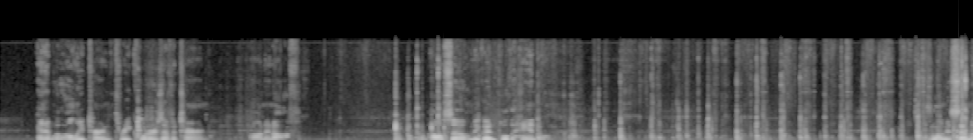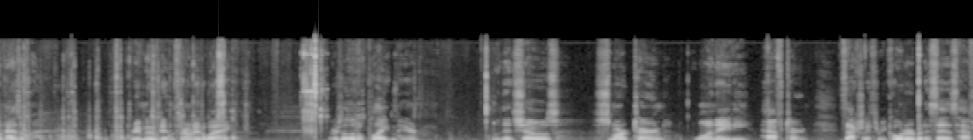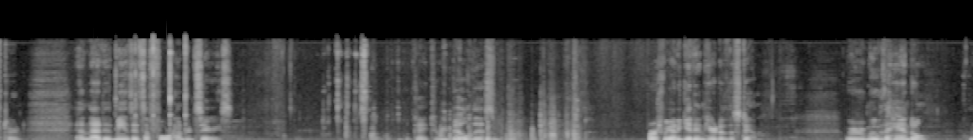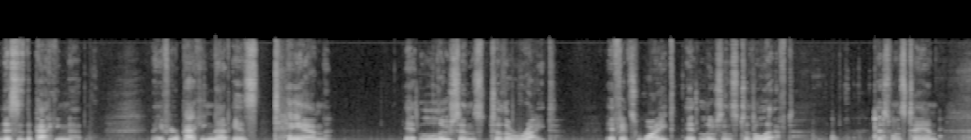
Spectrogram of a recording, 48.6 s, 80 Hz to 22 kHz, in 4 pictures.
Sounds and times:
Speech: 0.5s - 3.8s, 5.4s - 6.9s, 11.6s - 12.7s, 13.8s - 15.1s, 16.3s - 17.4s, 18.2s - 24.6s, 25.3s - 27.3s, 29.4s - 30.6s, 32.4s - 33.9s, 34.9s - 37.6s, 38.4s - 40.6s, 41.6s - 43.5s, 44.1s - 46.4s, 47.4s - 48.2s.

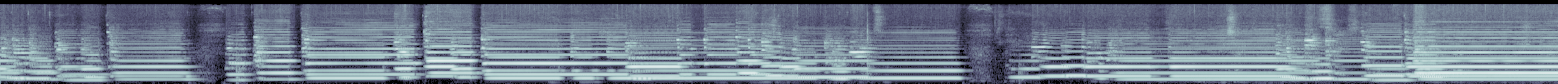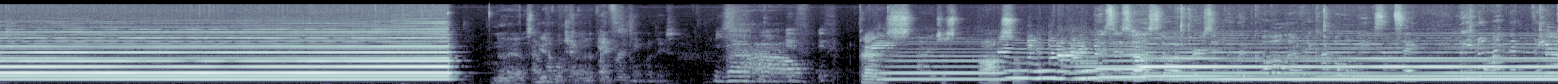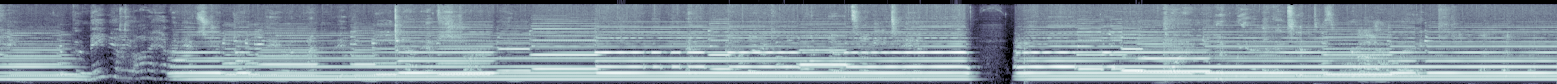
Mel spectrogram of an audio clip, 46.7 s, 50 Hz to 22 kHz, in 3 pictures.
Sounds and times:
Organ: 0.0s - 20.2s, 24.4s - 32.0s, 32.8s - 46.7s
Wind instrument, woodwind instrument: 0.0s - 20.4s, 24.2s - 32.2s, 32.8s - 46.7s
Inside, small room: 0.0s - 46.7s.

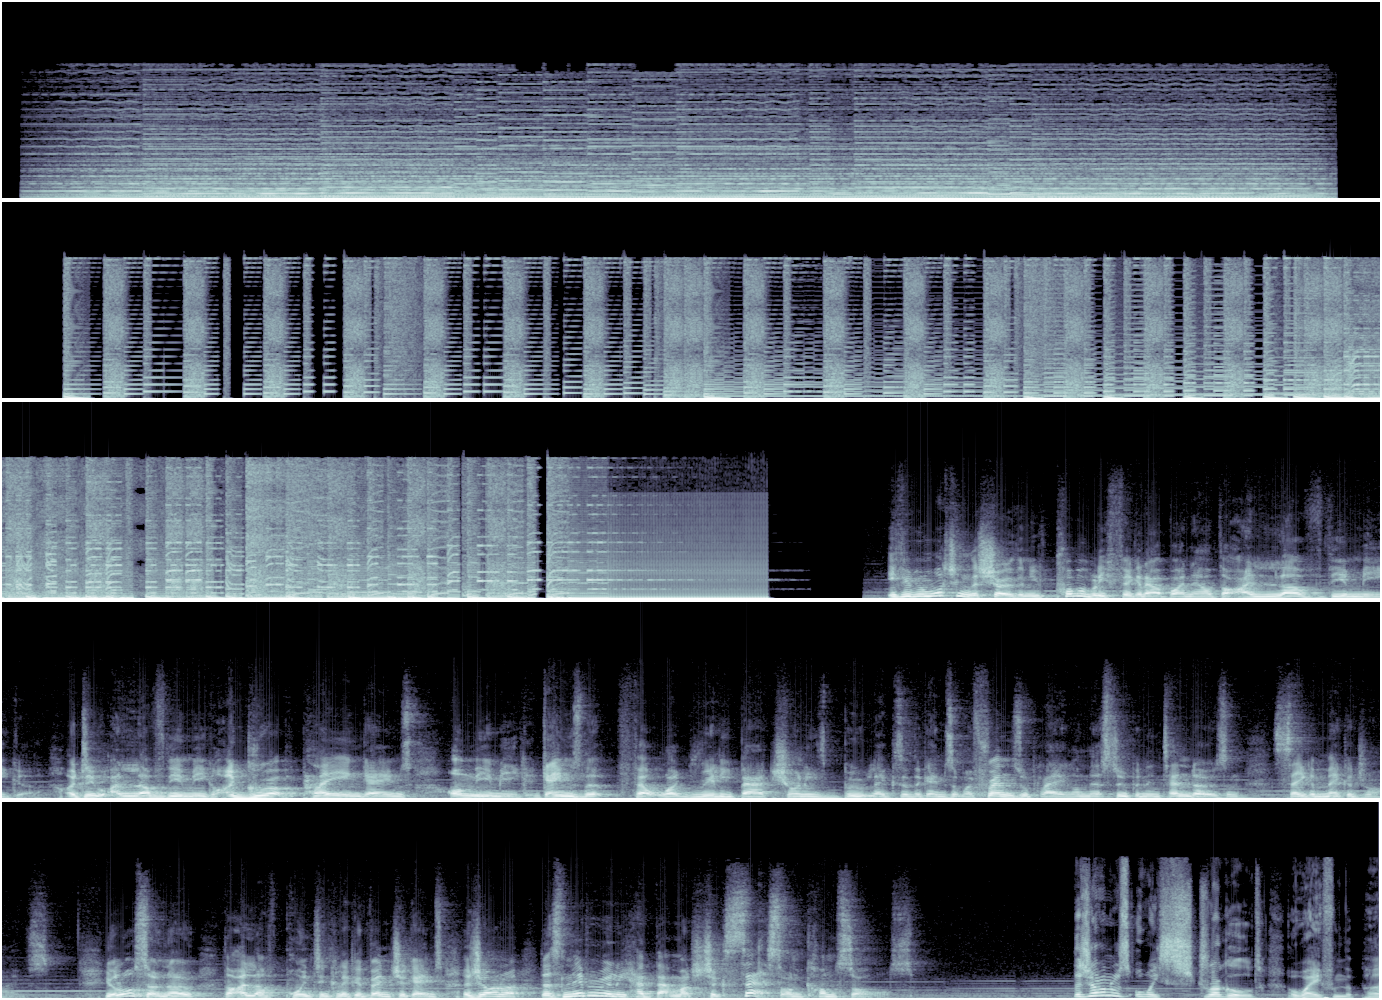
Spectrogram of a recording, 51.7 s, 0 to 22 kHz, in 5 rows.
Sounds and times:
Video game music: 0.2s - 10.0s, 10.8s - 27.4s.

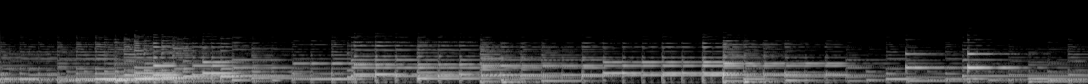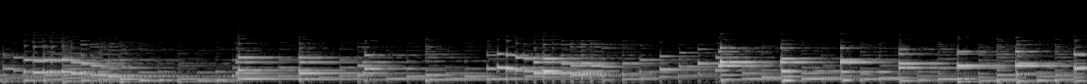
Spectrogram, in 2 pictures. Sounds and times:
Piano: 0.0s - 21.7s.

